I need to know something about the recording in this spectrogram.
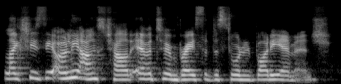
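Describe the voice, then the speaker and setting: A woman's voice: a little high, steady tone, quick pace, a bit bright. A woman reading fiction aloud as a scornful, bored art snob, pompous and sarcastic in a drawl. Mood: weary disdain. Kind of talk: dramatised literary reading.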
